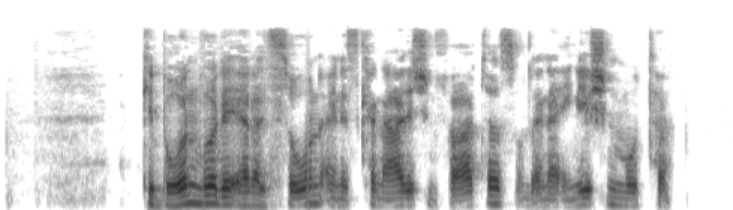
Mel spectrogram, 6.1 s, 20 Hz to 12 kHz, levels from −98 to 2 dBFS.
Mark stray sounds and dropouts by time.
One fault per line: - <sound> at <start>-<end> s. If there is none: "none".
none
